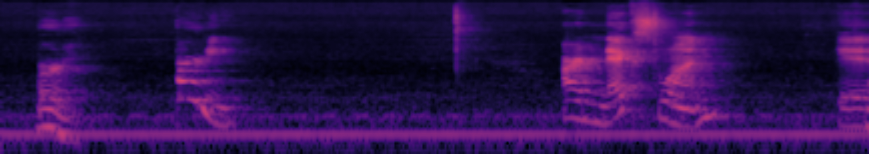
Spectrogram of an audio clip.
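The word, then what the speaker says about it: Boerne: So, our first word is, now then, you would pronounce that Bernie.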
